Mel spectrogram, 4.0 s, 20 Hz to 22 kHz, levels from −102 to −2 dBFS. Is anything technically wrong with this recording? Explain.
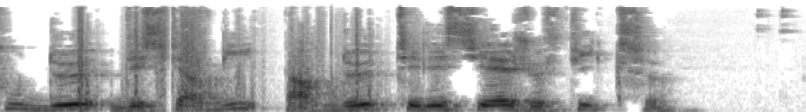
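Yes, there are two faults in this speech.

Loose connector crackle, from 0.40 to 1.96 s: a worn or dirty contact keeps making and breaking the circuit as it shifts, chopping the signal, and any DC on the line adds pops. It comes through as an irregular burst of scratchy crackle laid over the speech.

Gap at a join of encoded pieces, at 0.84 to 0.87 s: separately encoded sections were joined without trimming the encoder's start-up delay and end padding. This leaves a 37 ms gap with smeared edges, after which the speech resumes where it stopped.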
